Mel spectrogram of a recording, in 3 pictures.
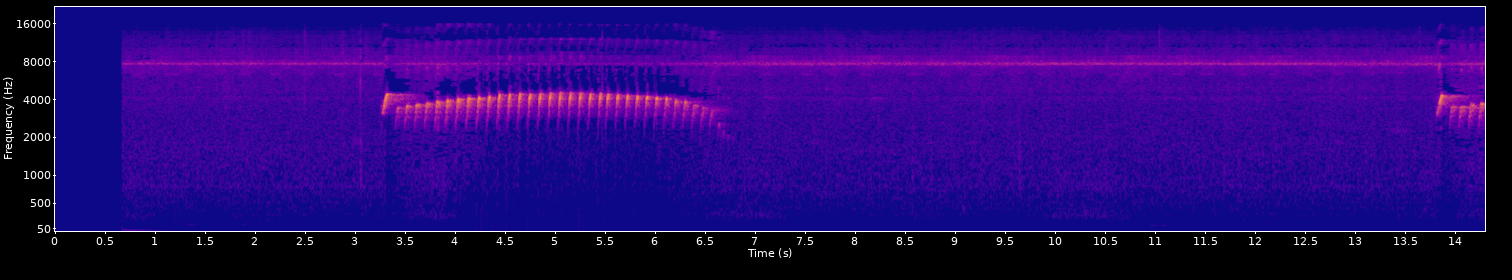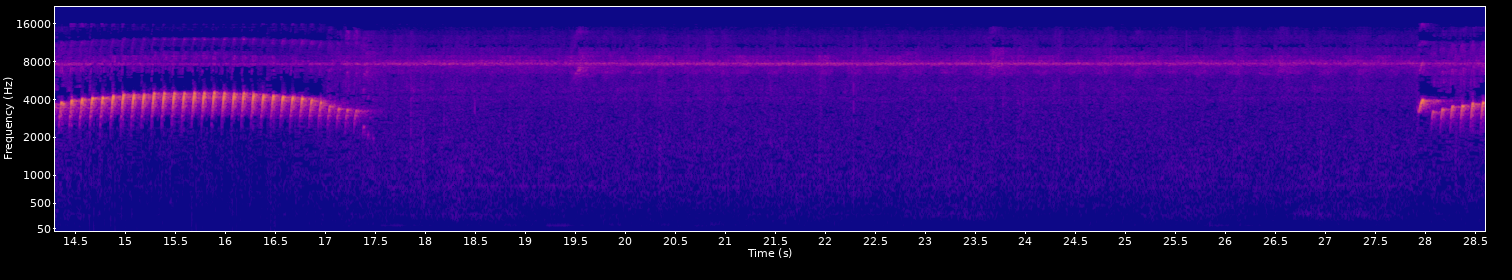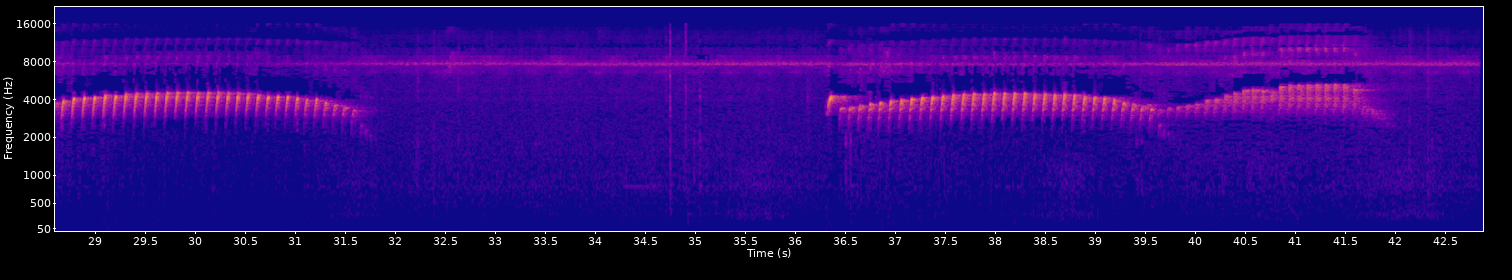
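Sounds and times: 
Amazonian flycatcher singing by a stream: 0:03.2 - 0:06.8, 0:13.8 - 0:17.6, 0:27.9 - 0:31.9, 0:36.3 - 0:42.1.

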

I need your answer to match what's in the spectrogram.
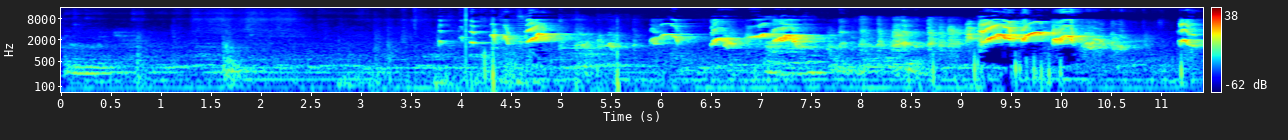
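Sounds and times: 
lutino cockatiel singing: 0:03.7 - 0:11.4.

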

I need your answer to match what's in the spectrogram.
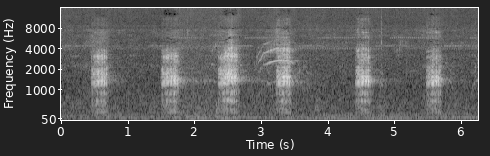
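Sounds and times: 
Toco toucan calling with rough grating croaks: 0:00.4 - 0:06.2.

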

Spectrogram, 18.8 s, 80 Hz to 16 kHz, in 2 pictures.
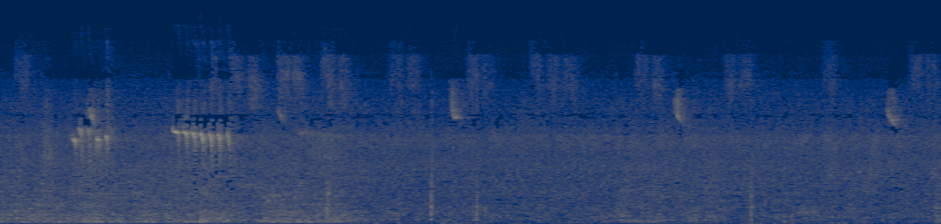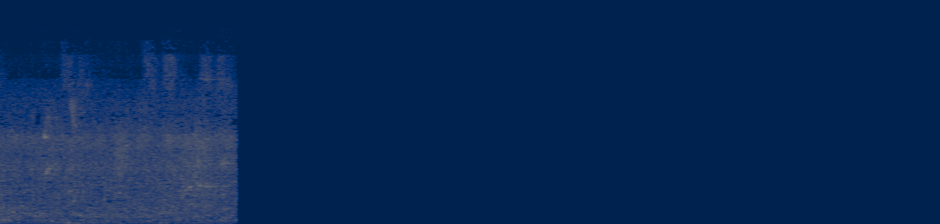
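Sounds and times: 
green-vested hummingbird singing: 0:00.1 - 0:11.8.

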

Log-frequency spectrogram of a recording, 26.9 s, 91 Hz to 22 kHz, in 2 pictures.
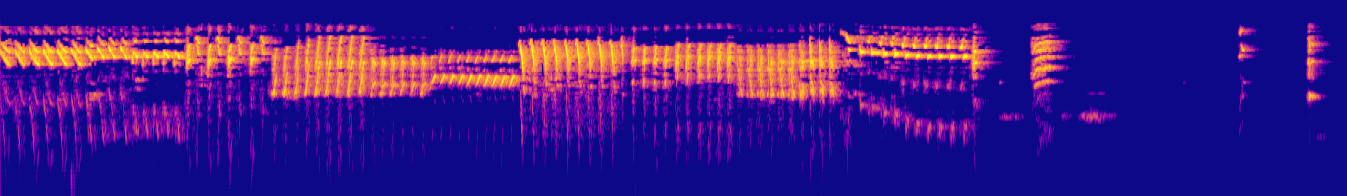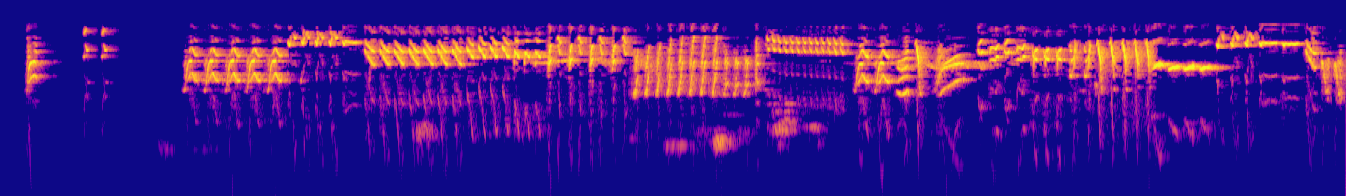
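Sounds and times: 
red siskin singing with twittering phrases, chirps, trills and buzzy notes: 0:00.0 - 0:11.0, 0:12.4 - 0:14.7, 0:15.3 - 0:26.9.

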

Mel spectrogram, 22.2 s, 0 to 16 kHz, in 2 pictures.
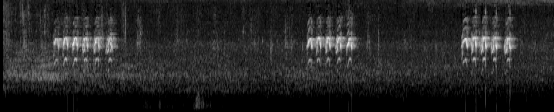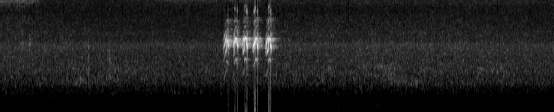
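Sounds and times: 
common kestrel calling: 0:00.4 - 0:07.4, 0:09.2 - 0:10.4, 0:15.5 - 0:16.7.

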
